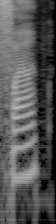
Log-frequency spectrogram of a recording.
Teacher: berasal dari bibir bawah bagian dalam menyentuh ujung gigi seri atas ya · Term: huruf fa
